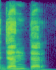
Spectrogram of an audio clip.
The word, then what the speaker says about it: जंतर: तो मिलके बन जाएगा जंतर। आ रहे समझ में? बस आपको करना के आधा ना का उच्चारण निकालना है, पूरा ना का नहीं निकालना, आधा ना का। इस तरीके से पढ़ेंगे जंतर।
